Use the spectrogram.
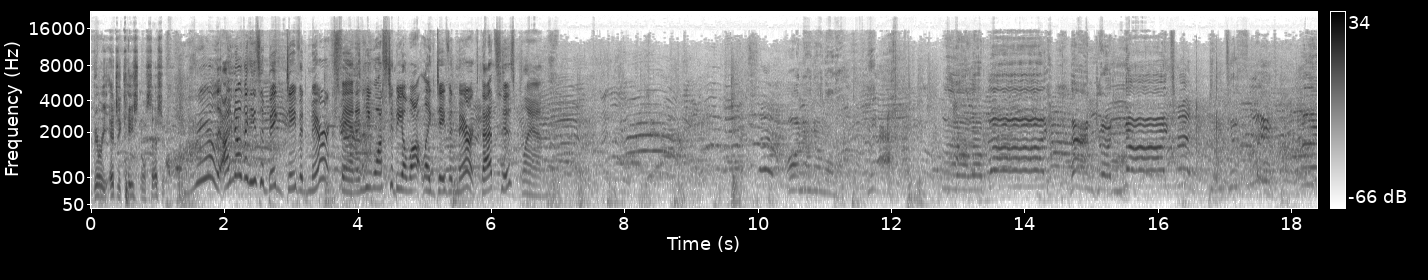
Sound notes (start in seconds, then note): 9.8 crowd chatter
